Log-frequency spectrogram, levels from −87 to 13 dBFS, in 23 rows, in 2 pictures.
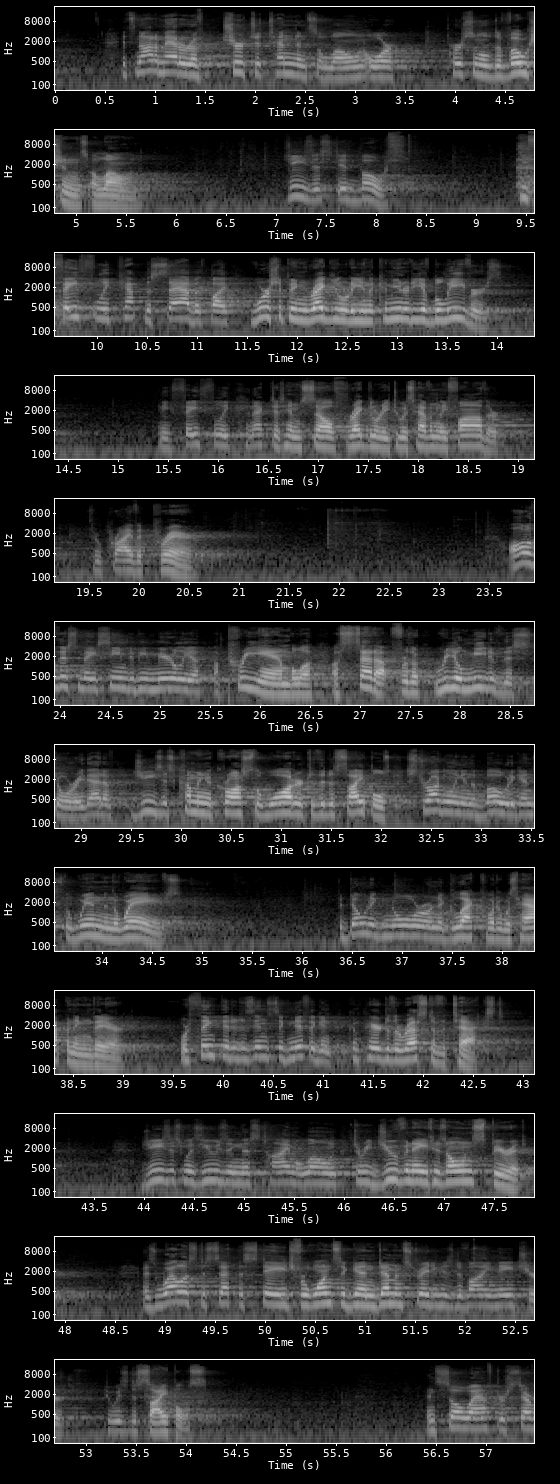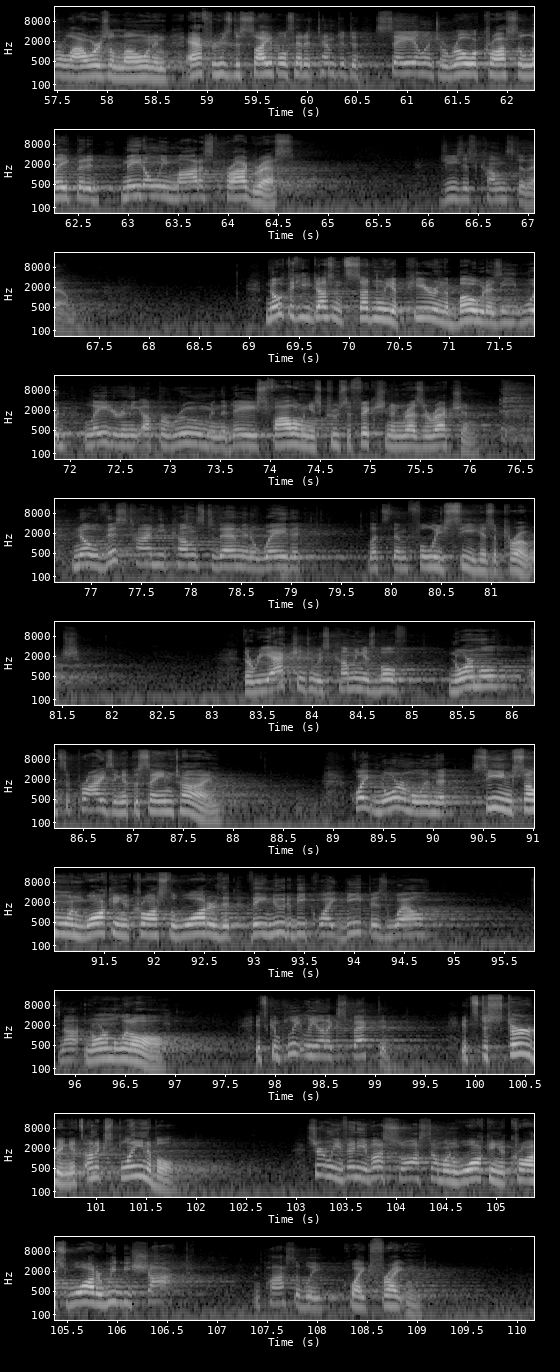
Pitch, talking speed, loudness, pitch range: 200 Hz, 145 wpm, -26 LUFS, 175-225 Hz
